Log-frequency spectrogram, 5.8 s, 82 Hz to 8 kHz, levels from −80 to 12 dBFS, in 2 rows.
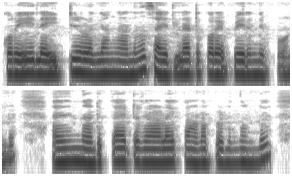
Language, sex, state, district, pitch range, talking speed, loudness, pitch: Malayalam, female, Kerala, Kollam, 160-170 Hz, 135 wpm, -16 LUFS, 165 Hz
